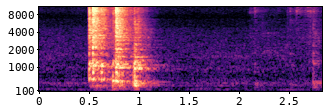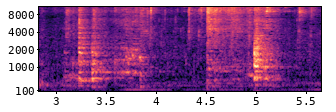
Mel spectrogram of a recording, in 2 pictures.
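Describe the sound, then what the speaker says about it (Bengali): A spatula scrapes and clinks against a pan while spice paste is sautéed on low to medium flame for a rohu fish curry, with a sharp burst of scraping early on followed by softer intermittent stirring; no voices. "লো টু মিডিয়াম ফ্লেমে চার পাঁচ মিনিট মশলা কষিয়ে নেব"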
